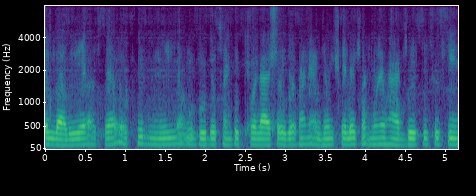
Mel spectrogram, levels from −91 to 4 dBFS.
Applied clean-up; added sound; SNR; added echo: neural separator model SepFormer DNS4.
